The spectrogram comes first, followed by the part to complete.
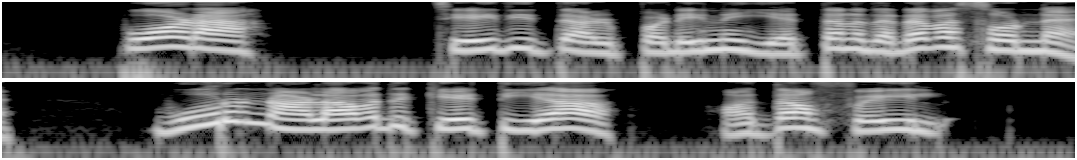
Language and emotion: Tamil, angry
